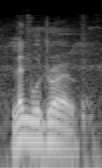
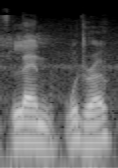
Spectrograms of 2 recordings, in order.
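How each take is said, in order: First: The name runs together as a single word. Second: The name is split into two separate words. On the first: The speaker calls it right. "All one word" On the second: The speaker calls it wrong. "It's not"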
